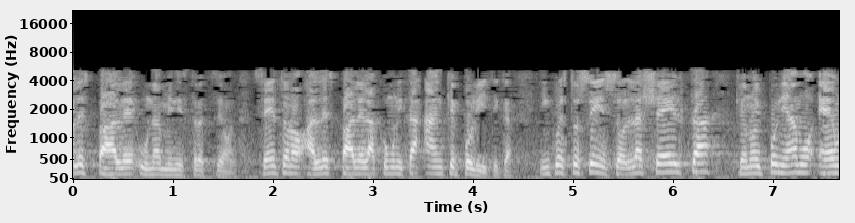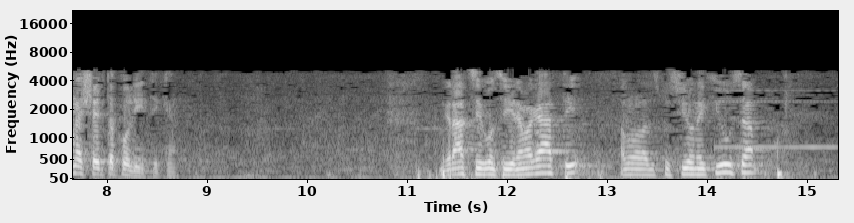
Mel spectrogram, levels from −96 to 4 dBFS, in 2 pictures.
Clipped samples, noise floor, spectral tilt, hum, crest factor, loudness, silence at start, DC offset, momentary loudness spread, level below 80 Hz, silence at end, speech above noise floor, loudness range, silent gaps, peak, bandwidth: 0.5%; -36 dBFS; -7 dB/octave; none; 12 dB; -11 LUFS; 0 s; under 0.1%; 14 LU; -36 dBFS; 0 s; 26 dB; 7 LU; none; 0 dBFS; 5.4 kHz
